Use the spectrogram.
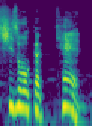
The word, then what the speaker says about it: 静岡県: 静岡県 It says it as Shizuoka Ken. Kan. You're right. I should be saying it as Kine rather than Ken. I guess I was saying it as Shizuoka Kan rather than Shizuoka Ken.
